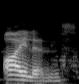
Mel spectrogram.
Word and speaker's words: islands: right here is actually pronounced with the silent s so it's pronounced Islands okay yeah but apart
